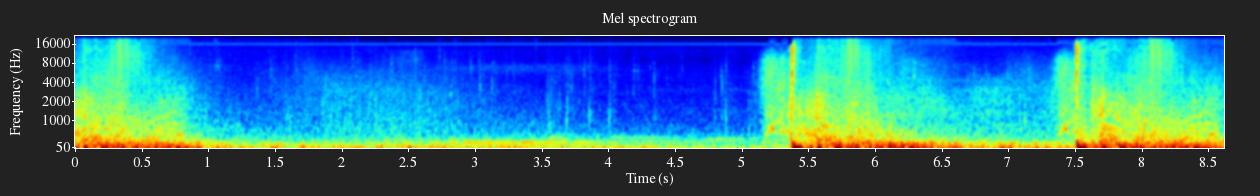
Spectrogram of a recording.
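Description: Fire spell Incendio cast in the Hogwarts Legacy video game, bursting as two loud whooshing blasts, the first a sustained roar and the second a shorter burst, after a quieter humming stretch of game ambience.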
